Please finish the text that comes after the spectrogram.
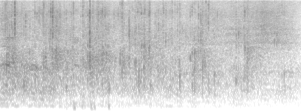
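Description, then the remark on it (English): An audience breaks into applause, a dense, steady wash of many hands clapping together that holds at an even level for a couple of seconds. “You can clap right there. That's a good place to clap.”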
